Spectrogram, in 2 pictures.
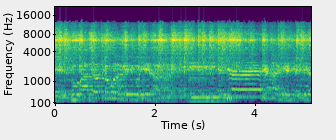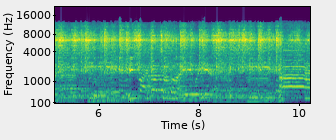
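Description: A man singing to his own accompaniment on a plucked stick zither with a gourd resonator, the strings sounding under the voice as steady music.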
